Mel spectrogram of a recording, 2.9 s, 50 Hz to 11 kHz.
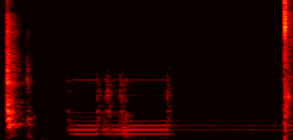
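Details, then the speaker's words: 20W blacklight fluorescent fixture, testing a salvaged starter: sharp click, short flickering buzz, then steady even hum as the tube strikes and stays lit; starter works normally, though the ballast is slightly noisy. "bah c'est nickel, en plus il fonctionne aussi."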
